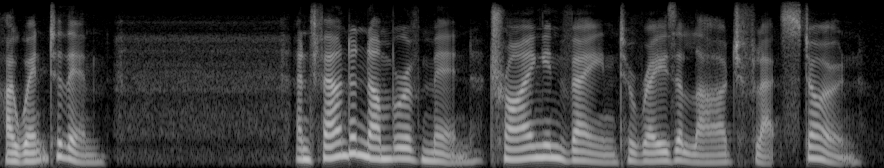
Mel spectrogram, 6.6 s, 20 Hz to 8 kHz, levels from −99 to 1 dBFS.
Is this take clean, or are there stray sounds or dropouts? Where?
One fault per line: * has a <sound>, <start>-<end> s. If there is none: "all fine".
all fine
